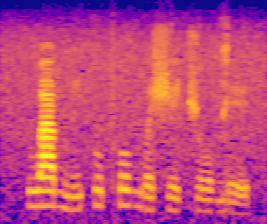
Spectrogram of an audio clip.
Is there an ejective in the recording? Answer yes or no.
no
